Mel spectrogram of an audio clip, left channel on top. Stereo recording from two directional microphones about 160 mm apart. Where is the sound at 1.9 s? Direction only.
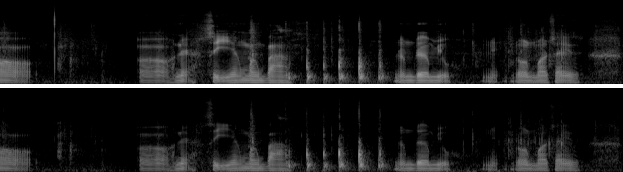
10° right (ahead or behind).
